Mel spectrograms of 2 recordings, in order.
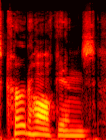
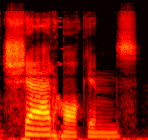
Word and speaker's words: Curt Hawkins: for some whatever reason mauro ranallo cannot pronounce our next competitors name right that's right it's Curt Hawkins who moro just love to call shad Hawkins going up against mojo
